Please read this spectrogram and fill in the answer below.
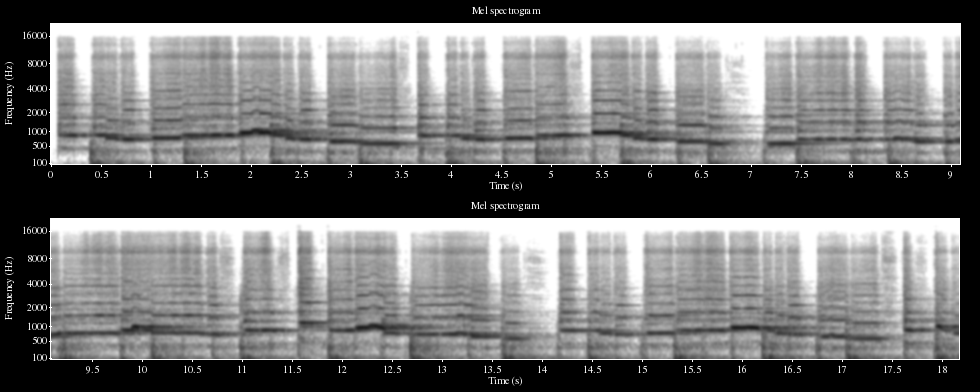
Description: Bourree parisienne montagnarde

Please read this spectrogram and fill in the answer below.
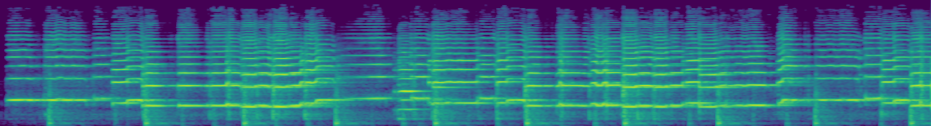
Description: Valse

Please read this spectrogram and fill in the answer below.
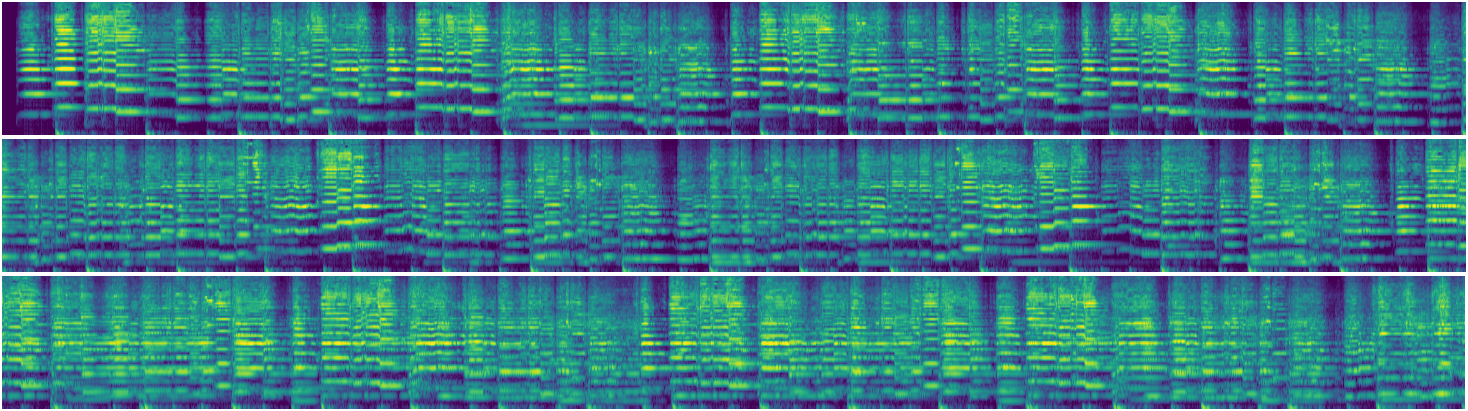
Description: Bourree d Auvergne; Bourrees et autres danses antiques publiees par Elie Dupeyrat

